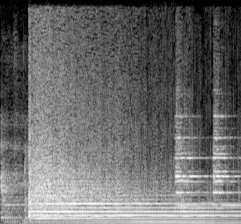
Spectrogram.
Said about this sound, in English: These bells ring daily over Lviv, not just for prayer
